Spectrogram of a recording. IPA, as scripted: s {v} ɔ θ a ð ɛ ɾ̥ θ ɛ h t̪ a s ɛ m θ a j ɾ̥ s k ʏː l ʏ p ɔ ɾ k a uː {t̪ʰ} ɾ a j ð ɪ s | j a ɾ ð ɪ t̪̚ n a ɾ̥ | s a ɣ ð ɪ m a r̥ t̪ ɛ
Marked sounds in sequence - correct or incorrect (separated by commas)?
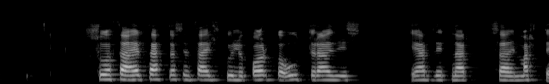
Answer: correct, incorrect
